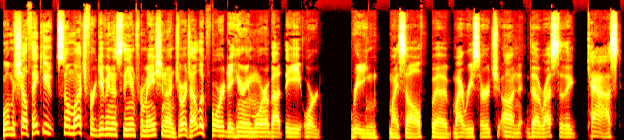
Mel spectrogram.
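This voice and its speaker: A man's voice: mid-range voice, a little fast, no room sound. A man hosts a casual panel podcast in a mid-range voice. The recording is dry and close, with hardly any room sound. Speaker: podcast host.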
